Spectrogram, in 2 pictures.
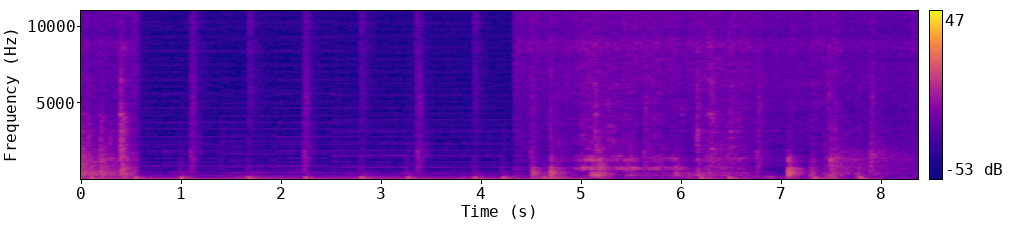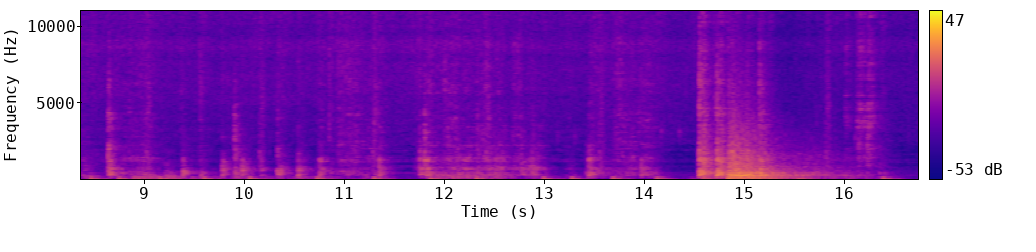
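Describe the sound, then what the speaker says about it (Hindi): Masala spices frying in a pan for a Diwali dinner, a steady sizzle with repeated stirring and scraping clatter, a brief music-like tonal passage at the start, and a louder burst of sizzling near the end. "और मसाला अच्छे से फ्राई होने दे।"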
